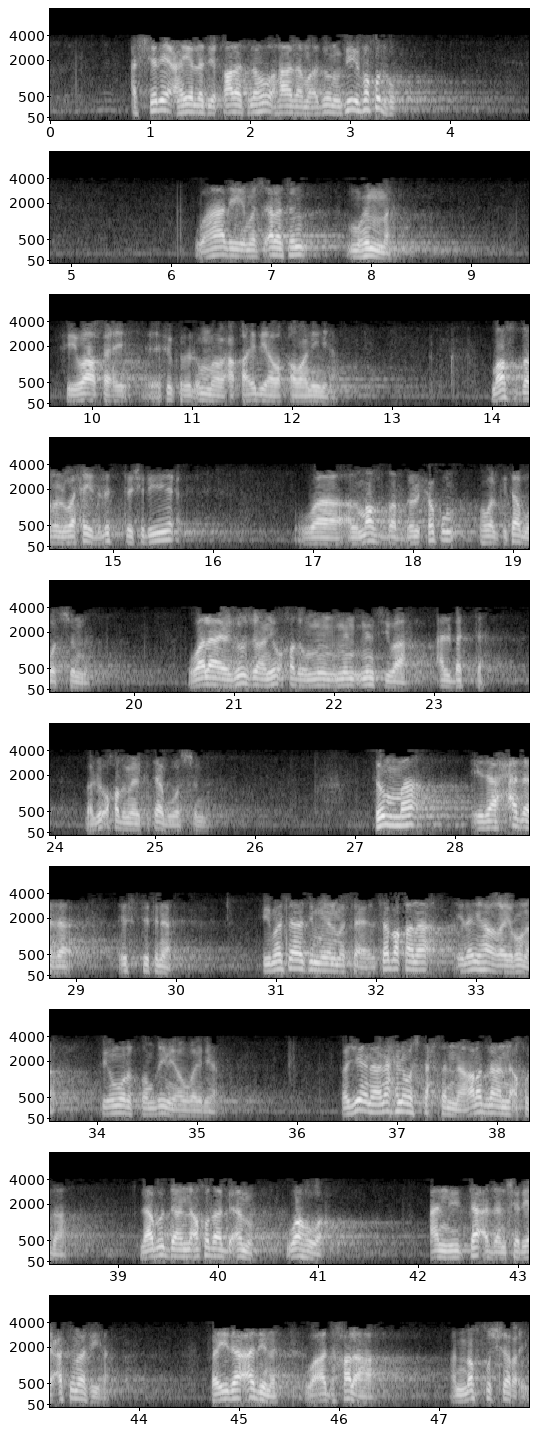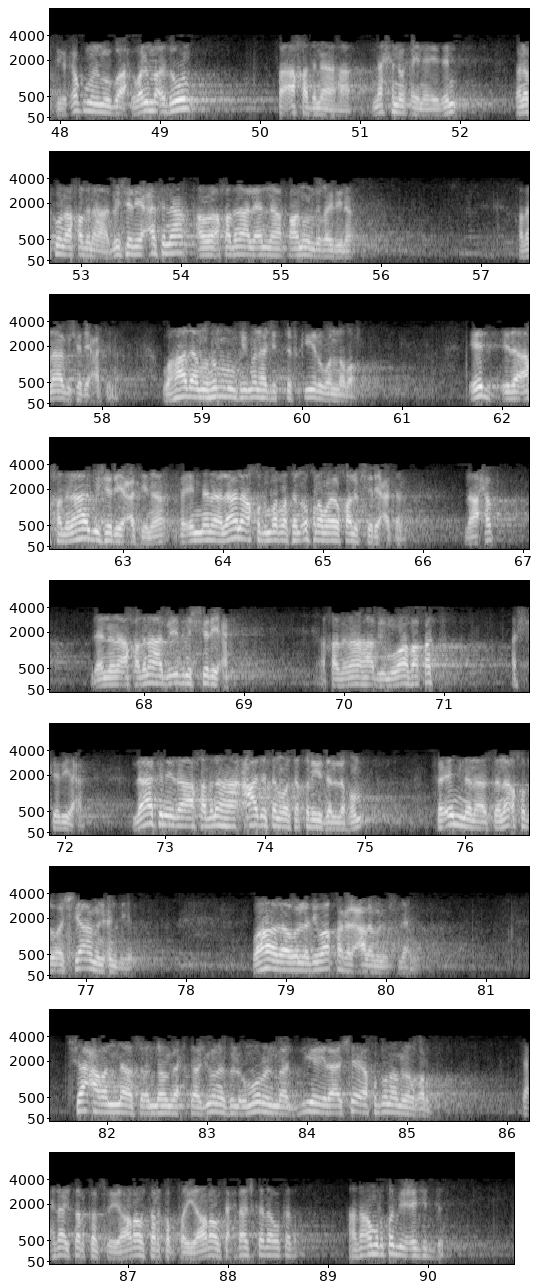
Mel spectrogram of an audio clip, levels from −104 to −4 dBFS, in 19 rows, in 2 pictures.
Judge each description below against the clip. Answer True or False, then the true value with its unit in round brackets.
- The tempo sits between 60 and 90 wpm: False (105 wpm)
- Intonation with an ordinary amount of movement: True (4.7 semitones)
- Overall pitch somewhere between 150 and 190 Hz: True (155 Hz)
